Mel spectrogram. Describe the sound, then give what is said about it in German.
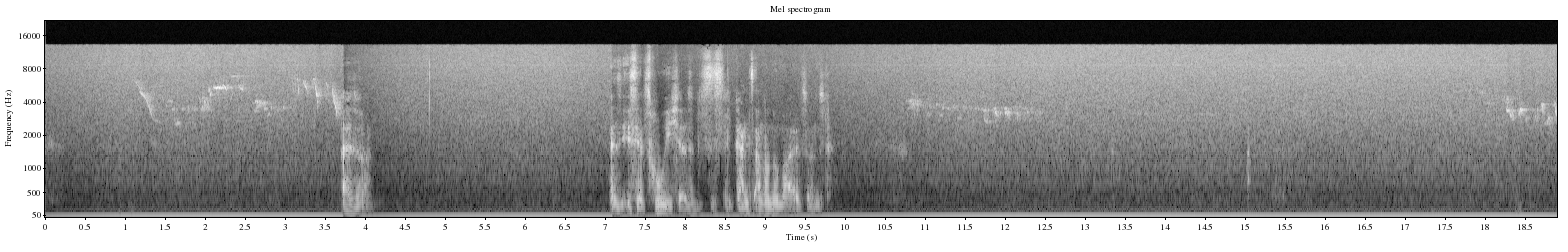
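Faint, high warbling birdsong of a European robin singing in short phrases over steady hiss, with a brief stretch of people talking in the middle. “Wir hören sogar ein Rotkehlchen singen.”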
